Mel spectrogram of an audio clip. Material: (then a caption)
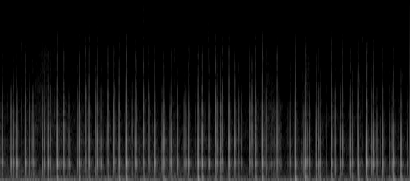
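Faux leather. Long nails and fingertips tap and scratch the textured leather-look cover of a closed, thick, solid dark green ring-binder journal. A quick, steady run of short, dry clicks with a soft midrange knock rises over a faint scratchy hiss, each tap dying away almost instantly.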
